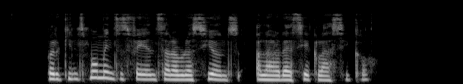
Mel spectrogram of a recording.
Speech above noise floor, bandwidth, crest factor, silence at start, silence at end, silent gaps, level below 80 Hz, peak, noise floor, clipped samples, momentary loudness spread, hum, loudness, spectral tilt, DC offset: 64 dB; 11.5 kHz; 16 dB; 0.5 s; 0.95 s; none; -76 dBFS; -4 dBFS; -83 dBFS; under 0.1%; 12 LU; none; -19 LUFS; -5.5 dB/octave; under 0.1%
